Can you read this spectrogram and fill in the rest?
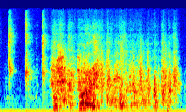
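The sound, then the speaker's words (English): A few sharp breathy bursts are followed by continuous excited panting and whimpering from dogs, moderately loud, with no talking. “insane dogs.”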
